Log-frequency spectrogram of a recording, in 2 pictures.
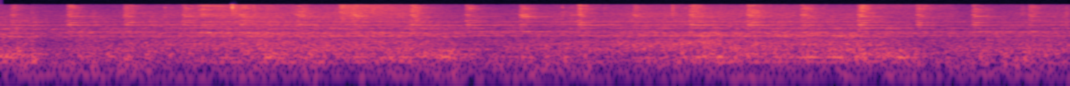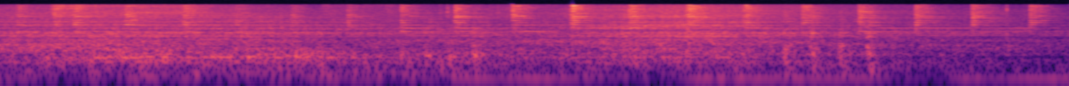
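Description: Long Island Rail Road bilevel passenger coaches rolling past over a grade crossing, their wheels clattering in a steady clickety-clack. The sound drops away sharply near the end.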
